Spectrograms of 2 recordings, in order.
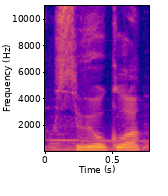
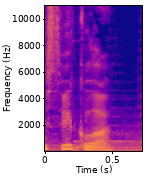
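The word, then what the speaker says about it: свёкла: Если бы ее всегда писали через «ё», ошибок в произношении бы не делали, ведь буква «ё» в слове всегда ударная. Поэтому правильно «свекла», но никак не «свекла».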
